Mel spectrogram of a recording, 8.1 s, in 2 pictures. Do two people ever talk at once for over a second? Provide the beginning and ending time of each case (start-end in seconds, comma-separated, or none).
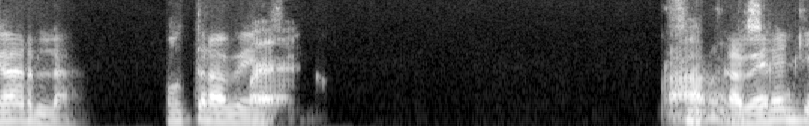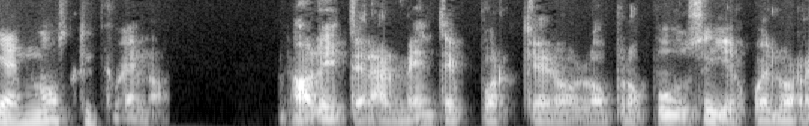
3.3-4.7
